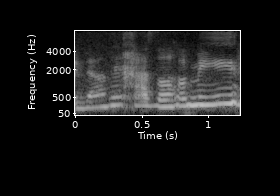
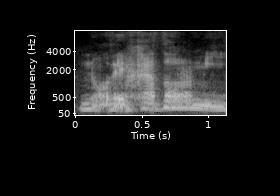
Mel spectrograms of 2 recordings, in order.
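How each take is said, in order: First: Slow, drawn-out mock mom complaint, a touch higher; imitating mom. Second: Slow, drawn-out mock scolding mom; mom's fed-up nighttime complaint, slowly; imitating mom. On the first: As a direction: drawl it like a tired, annoyed mom. Mom scolding cough again.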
